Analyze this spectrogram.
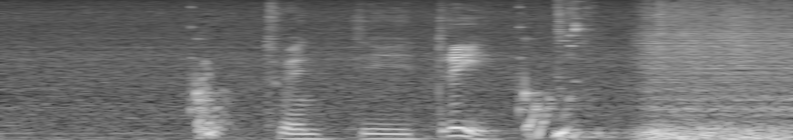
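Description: A soft chime sounds as a menu button is clicked.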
